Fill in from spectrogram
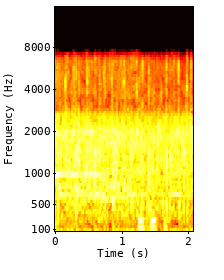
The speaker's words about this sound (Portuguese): Aplausos, aplausos da, da, da, plateia do Por Falar em Corrida.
